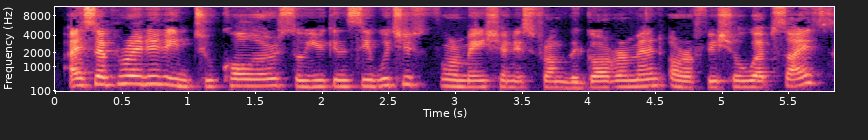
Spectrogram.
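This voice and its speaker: A woman talks at a moderate pace in an ordinary speaking voice at a medium pitch. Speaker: researcher. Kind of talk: conference presentation. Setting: virtual event.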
